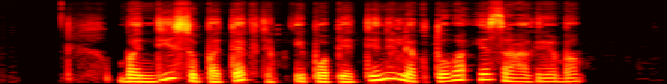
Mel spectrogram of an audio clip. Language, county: Lithuanian, Vilnius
